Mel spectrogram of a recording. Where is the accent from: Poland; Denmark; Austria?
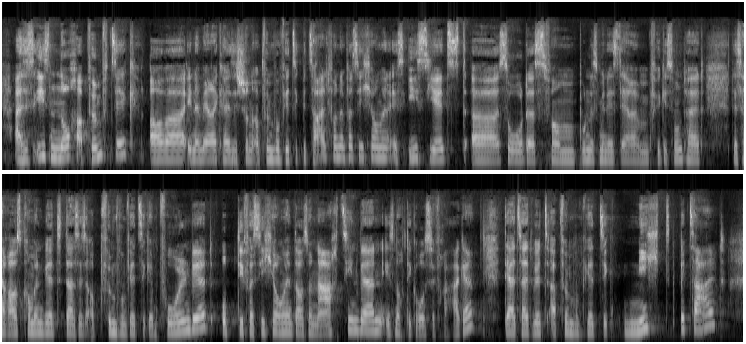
Austria; Innsbruck, Tyrol; moved away as an adult; also born or lived in Salzburg; ich bin ursprünglich aus Innsbruck, ja. bin dann nach Salzburg gekommen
